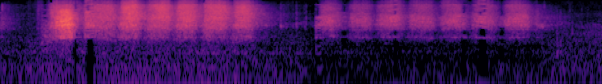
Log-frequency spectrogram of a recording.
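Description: Hand sanding on a painted wood sign with very light pressure: steady rhythmic back-and-forth rasping strokes, close and fairly quiet, with a brief pause midway before the strokes resume.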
